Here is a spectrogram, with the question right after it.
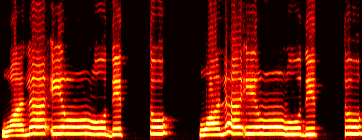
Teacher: جب بھی نون ساکن کے بعد حروف یرملون کے لام اور را آ جائے تو غنہ نہیں کیا جاتا، صرف ادغام کیا جاتا ہے۔ آپ نے والا ان نہیں پڑھنا، والا ار۔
